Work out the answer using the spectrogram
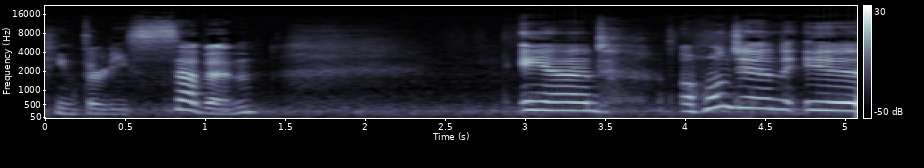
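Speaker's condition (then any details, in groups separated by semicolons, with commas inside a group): No condition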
